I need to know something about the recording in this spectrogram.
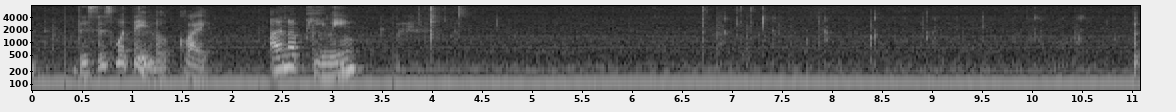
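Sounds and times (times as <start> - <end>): low electrical hum: 0.0 - 11.0
mouth clicks chewing: 6.7 - 11.0.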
